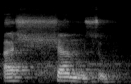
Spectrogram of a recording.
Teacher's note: idgham syamsiyah, yaitu memasukkan al dengan huruf setelahnya, seperti asy-syamsu.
